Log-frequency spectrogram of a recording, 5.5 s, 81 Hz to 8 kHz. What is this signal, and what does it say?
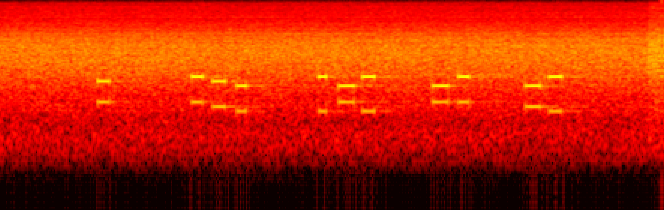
DTMF, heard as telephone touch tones, dialled by hand, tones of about 100 ms, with radio hiss, a squelch burst at the end and room echo. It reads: 8 951 373 79 43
